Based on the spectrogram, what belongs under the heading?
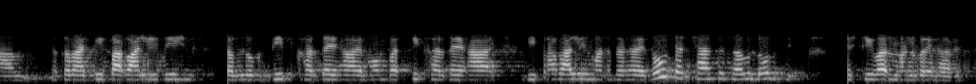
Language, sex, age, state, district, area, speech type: Maithili, female, 18-30, Bihar, Samastipur, urban, conversation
